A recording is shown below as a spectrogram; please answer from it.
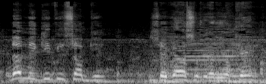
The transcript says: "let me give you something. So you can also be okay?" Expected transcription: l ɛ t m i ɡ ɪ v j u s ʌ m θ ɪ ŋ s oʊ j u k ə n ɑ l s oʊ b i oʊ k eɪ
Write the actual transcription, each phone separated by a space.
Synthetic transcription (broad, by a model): l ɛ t m i ɡ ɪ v j u s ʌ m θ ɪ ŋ s oʊ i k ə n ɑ s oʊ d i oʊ k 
